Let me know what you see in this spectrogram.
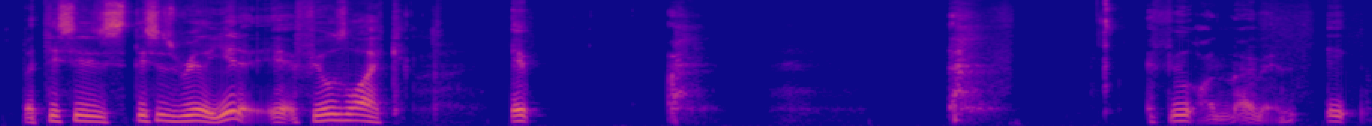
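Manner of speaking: high, tearful crying voice, stumbling over words. Speaker making a big call about winning the premiership, crying. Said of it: "I don't even know why I'm crying".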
